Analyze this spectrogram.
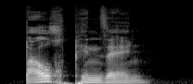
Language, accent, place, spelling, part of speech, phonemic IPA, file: German, Germany, Berlin, bauchpinseln, verb, /ˈbaʊ̯xˌpɪnzl̩n/, De-bauchpinseln.ogg
- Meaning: to flatter, ingratiate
